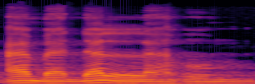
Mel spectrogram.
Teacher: Abadallahum kan bila guna, dimasukkan tanpa mendengung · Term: idgham bila guna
